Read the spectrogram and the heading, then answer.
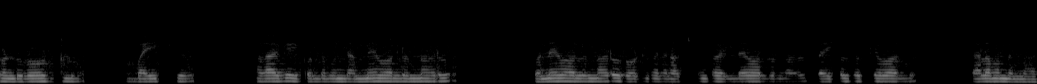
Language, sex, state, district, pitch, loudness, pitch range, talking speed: Telugu, male, Andhra Pradesh, Krishna, 135 Hz, -44 LUFS, 130-140 Hz, 80 wpm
